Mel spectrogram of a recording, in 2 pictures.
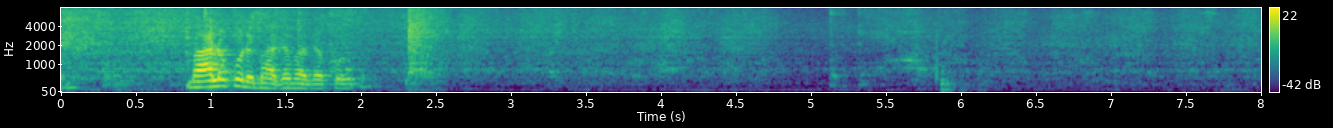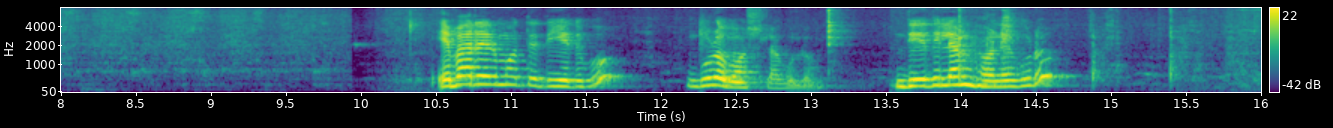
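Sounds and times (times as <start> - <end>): paste sizzling in hot oil: 0.0 - 10.4
metal spatula scraping pan: 0.4 - 10.0, 14.2 - 16.0.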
